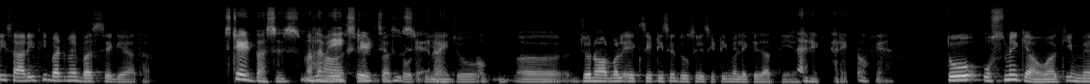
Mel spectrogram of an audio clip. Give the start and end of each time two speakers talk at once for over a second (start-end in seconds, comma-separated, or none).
3.1-5.6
